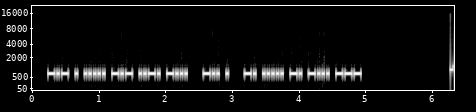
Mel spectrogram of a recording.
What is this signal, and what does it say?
Morse code, heard as a keyed tone, about 36 wpm, 700 Hz. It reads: KE5KFB DE N5NBO
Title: USA Callsign DE Callsign 35wpm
